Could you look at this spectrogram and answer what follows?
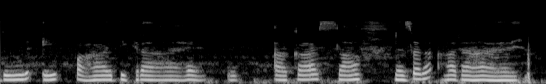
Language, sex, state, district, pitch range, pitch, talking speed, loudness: Hindi, female, Chhattisgarh, Sukma, 200-220 Hz, 210 Hz, 130 wpm, -19 LUFS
